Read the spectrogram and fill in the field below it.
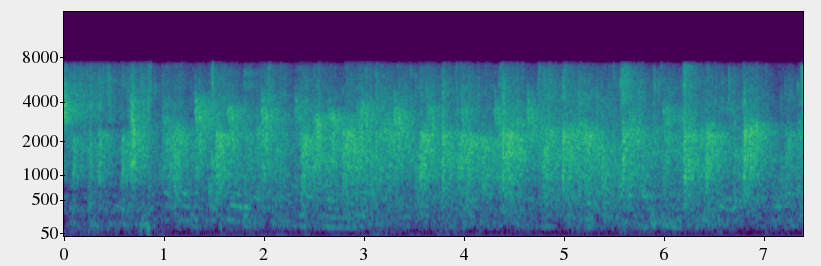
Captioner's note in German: Beifall bei dem BÜNDNIS 90/DIE GRÜNEN und der CDU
